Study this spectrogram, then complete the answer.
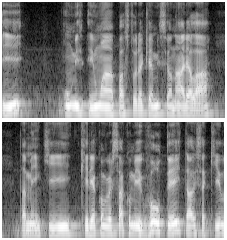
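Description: Moderately paced speech from a man, medium in pitch, the intonation fairly level. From southern Brazil, Criciúma, Santa Catarina; Santa Catarina, Brazil. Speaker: podcast guest. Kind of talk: casual chat. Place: studio. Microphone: studio mic.

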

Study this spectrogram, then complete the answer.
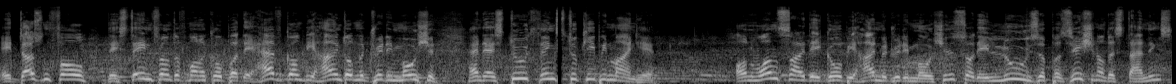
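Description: Pitched high, a man talks at a fairly quick pace with lively intonation and very even loudness. Noticeable background noise runs underneath. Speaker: show jumping commentator. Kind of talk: live sports commentary on show jumping, delivered over the action. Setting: live at the venue with the crowd. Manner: formal, statistics-heavy, informative.

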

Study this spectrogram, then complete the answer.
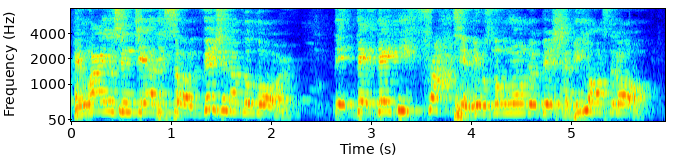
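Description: A man talks at a very fast pace with an extremely high pitch and ordinary pitch variation. Audible room echo and noticeable background noise surround him. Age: 50s. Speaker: pastor. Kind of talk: sermon. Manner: repetitive, stammering.

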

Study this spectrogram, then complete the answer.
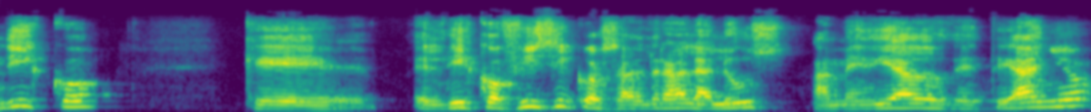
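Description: There is a quiet background behind this man. His high-pitched voice shows ordinary pitch variation. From Argentina. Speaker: rock band drummer. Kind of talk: interview. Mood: warm, upbeat. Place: home room. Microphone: video call.

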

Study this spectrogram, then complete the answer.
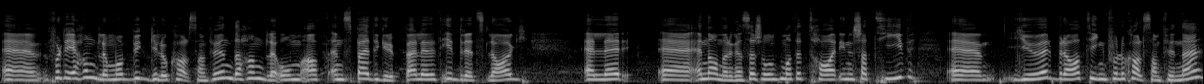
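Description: A woman speaks with an unremarkable speaking voice. Her pitch is fairly high with ordinary variation. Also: moderate pace, very even loudness. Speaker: politician. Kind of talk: panel discussion. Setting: on a sailing ship. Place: waterside. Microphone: handheld.

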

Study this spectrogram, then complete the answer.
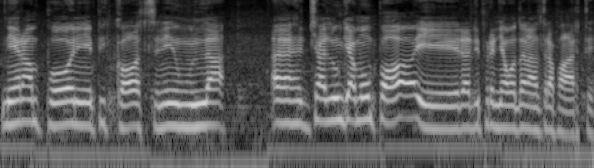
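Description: The man's voice sits at a high pitch, and the sound is dry with no echo. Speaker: hiking vlogger. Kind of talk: casual vlog chat. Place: open country. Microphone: phone near.

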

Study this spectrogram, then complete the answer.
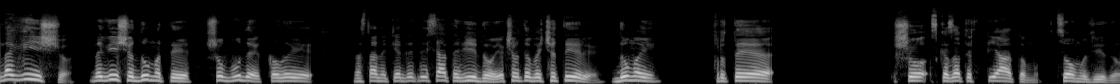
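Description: In a dry, close sound with no echo, a man speaks with a fairly high pitch, a dark, mellow tone and ordinary pitch variation. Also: quiet background. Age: 30s. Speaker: video blogger. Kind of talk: personal vlog monologue. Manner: halting; unscripted, conversational.

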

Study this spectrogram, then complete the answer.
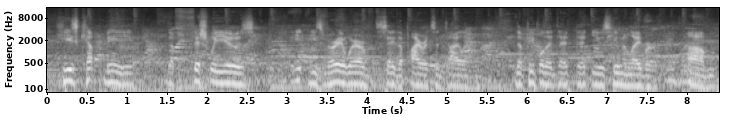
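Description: Clear music plays in the background. The speech has ordinary pitch variation and a moderate pace. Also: man. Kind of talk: interview answer. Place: cafe. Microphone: lapel.

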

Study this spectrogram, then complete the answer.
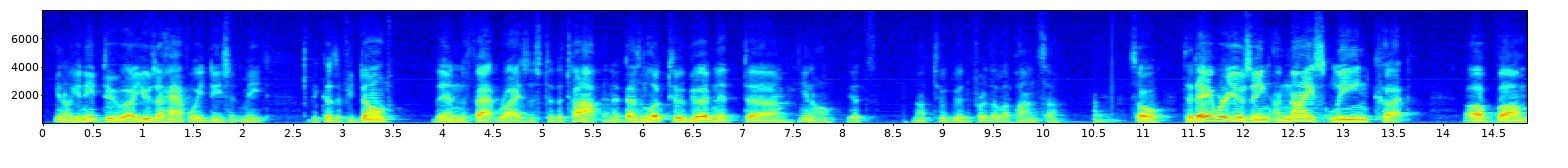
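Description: A man with an ordinary speaking voice talks at a moderate pace, fairly low in pitch with ordinary pitch variation. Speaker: cooking show host. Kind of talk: tutorial. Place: studio.

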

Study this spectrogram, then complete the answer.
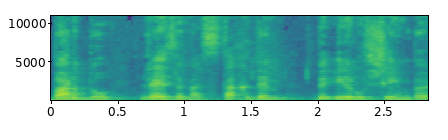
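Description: With an Egyptian accent, the voice has a dark, mellow tone and ordinary pitch variation. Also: woman. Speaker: pediatrics professor and chest allergy consultant; pediatrics professor. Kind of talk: medical tutorial. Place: office.

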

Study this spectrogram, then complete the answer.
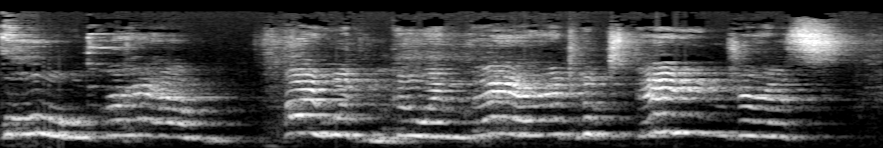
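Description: A put-on character voice, whiny and extremely high-pitched, moves at a fairly slow pace with a slight echo. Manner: complaining, whiny.

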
